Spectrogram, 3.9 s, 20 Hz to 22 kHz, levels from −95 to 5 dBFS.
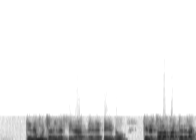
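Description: Throughout, the speech has passed through the AMR narrowband mobile codec at what sounds like 7.4 kbps, with the line band running roughly 200 Hz to 3.5 kHz. At so few bits, the vocal-tract model and sparse pulses leave the voice plainly buzzy, thin and synthetic.

From 0.72 to 1.14 s, AMR bit errors strike nearly every frame in that stretch. Flipped, weakly protected bits misplace the excitation pulses and skew pitch, gain and spectral detail, at an error rate of a few percent, so the voice turns hoarse, scratchy and gargly while keeping its level.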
